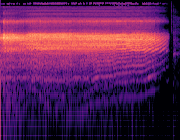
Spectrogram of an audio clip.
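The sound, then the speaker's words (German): A sci-fi door-opening sound effect: a bright, steady electronic hiss-tone with a faint warble, lasting about three seconds before cutting off sharply. No voices. “Das ich weiß nicht, Star Trek hatte ich jetzt noch nicht, aber hier haben wir eine Tür.”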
